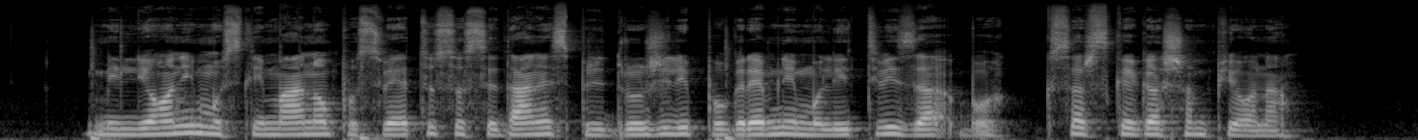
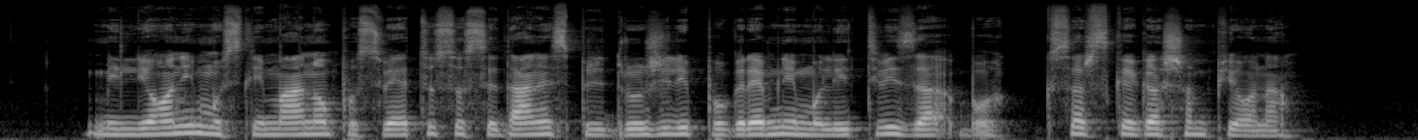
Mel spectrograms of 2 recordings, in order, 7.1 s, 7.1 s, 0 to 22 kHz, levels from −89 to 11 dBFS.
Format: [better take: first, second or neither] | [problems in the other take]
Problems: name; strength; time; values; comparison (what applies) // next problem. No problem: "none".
second | background sound (Bass drum); 16 dB below the speech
